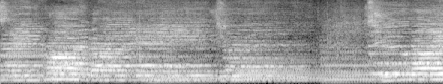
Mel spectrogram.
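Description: A group of voices singing a hymn together, holding long notes.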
